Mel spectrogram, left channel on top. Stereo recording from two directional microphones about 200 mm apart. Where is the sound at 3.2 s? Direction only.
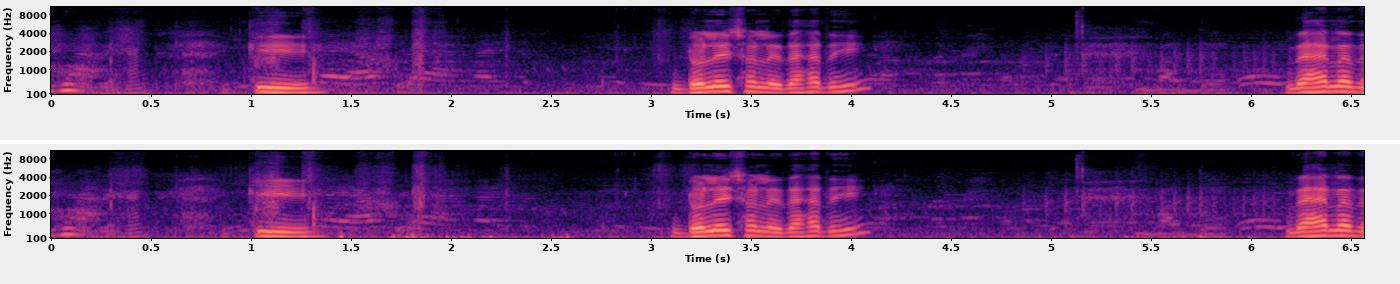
15° left (ahead or behind).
